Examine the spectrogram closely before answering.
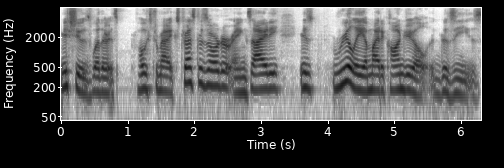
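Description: An ordinary speaking voice with ordinary pitch variation moves at a moderate pace. The recording is very clean, with a silent background. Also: woman. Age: 60s. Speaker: company founder. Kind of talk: casual interview chat.

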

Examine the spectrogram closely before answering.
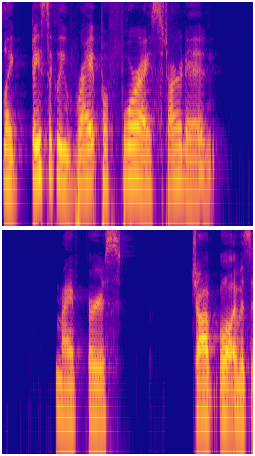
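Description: A woman's fairly low, vocal-fry voice with a West Coast accent at a very fast pace, on a very clean recording with a silent background. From Central Oregon. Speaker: accountant. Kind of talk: casual interview.

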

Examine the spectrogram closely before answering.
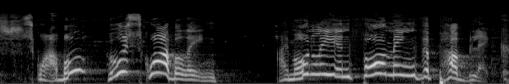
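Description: In a put-on character voice, a woman speaks at an extremely high pitch with very wide pitch swings and a fairly slow pace. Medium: audio drama. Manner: prim, sugary politeness hiding menace.

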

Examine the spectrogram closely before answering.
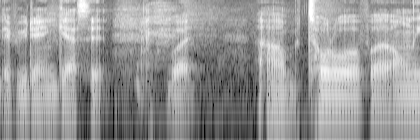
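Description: With an American accent, a man speaks in monotone, flat intonation. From Newark, New Jersey. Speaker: podcast co-host, military veteran. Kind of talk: casual chat. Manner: halting, many fillers.

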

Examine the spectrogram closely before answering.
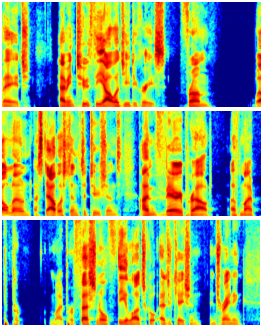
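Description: A man with an American accent and an unremarkable speaking voice talks at a fairly quick pace and fairly low pitch with lively intonation, on a very clean recording with a silent background and a dry, close sound with no echo. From Houston, Texas. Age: 30s. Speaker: nonprofit development director. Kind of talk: casual chat.

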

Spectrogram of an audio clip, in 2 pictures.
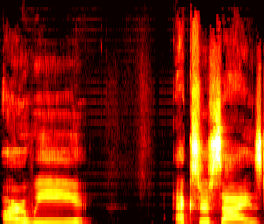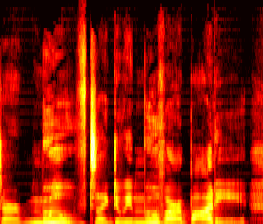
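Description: In a very clean recording with a silent background, a woman with a plain, everyday voice talks at a fairly high pitch with fairly even intonation. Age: 30s. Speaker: podcast host and women's health educator. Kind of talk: solo reflective monologue.

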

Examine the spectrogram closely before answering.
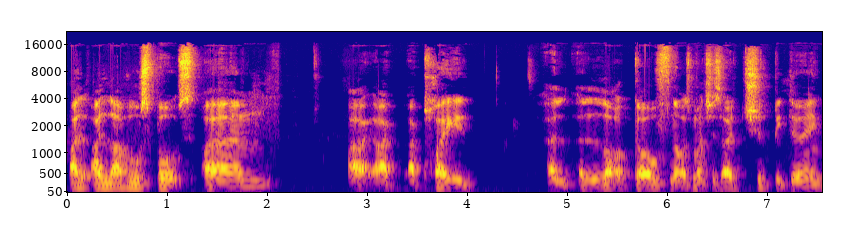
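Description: A man speaks with a southern English accent. His pace is very slow. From London, then English south coast. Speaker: startup advisor and sales consultant. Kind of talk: casual interview chat.

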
